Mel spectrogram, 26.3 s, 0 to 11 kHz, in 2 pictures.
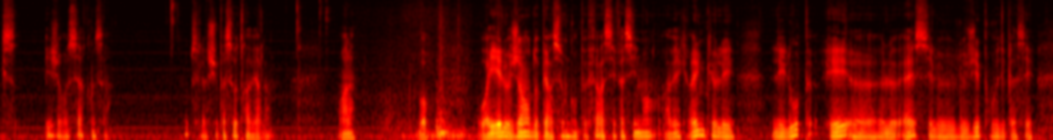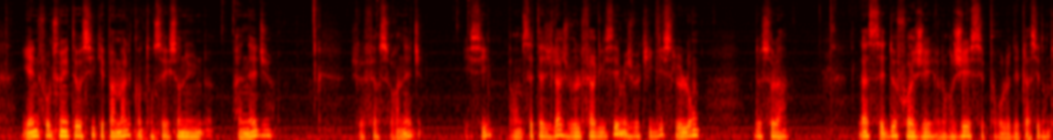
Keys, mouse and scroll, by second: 5.3 middle click, 10.1 middle click, 13.0 middle click, 13.7 scroll up 1, 16.2 right click, 16.2 scroll up 1, 18.0 click, 19.1 right click.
